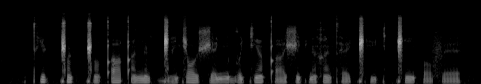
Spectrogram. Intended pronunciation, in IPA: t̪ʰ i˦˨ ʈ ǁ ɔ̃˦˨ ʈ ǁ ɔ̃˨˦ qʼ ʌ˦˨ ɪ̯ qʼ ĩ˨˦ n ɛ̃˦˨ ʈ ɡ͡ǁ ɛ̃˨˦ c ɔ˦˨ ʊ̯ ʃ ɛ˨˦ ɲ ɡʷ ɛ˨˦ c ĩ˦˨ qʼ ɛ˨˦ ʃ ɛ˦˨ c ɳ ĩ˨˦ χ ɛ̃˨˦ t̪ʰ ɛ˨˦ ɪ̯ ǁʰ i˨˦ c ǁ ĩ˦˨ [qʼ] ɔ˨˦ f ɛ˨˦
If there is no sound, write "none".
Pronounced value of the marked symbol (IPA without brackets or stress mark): ʔ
